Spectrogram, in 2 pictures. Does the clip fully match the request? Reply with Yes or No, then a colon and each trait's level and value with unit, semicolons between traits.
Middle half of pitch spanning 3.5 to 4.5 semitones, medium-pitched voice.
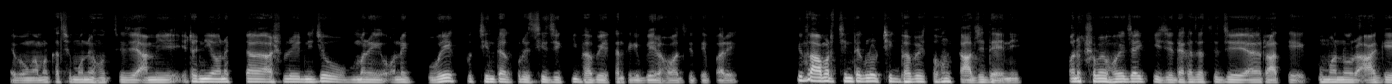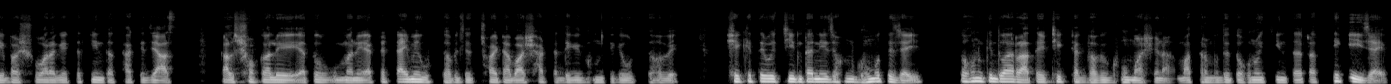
No: average, 3.9 semitones; low, 110 Hz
